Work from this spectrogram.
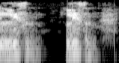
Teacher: Yang ditekankan di situ list-nya.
